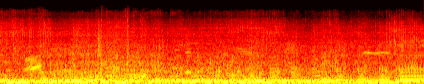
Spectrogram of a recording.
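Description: Compact demolition derby cars' engines running hard under load as the cars push against each other, a steady, fairly level low drone.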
